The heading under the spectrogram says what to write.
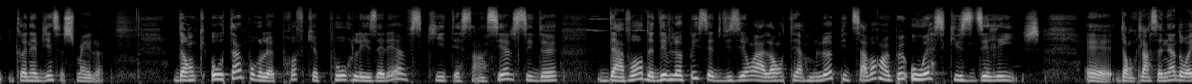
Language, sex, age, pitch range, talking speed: French, female, 20-39, 175-210 Hz, 210 wpm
